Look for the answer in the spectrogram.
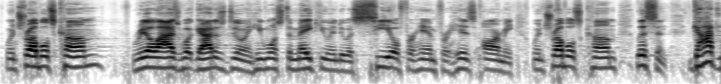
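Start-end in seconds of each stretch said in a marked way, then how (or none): none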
